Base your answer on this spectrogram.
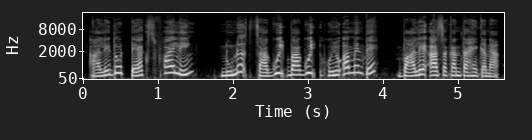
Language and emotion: Santali, disgusted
